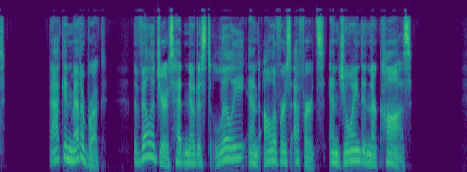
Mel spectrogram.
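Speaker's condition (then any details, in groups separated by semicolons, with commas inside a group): No condition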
